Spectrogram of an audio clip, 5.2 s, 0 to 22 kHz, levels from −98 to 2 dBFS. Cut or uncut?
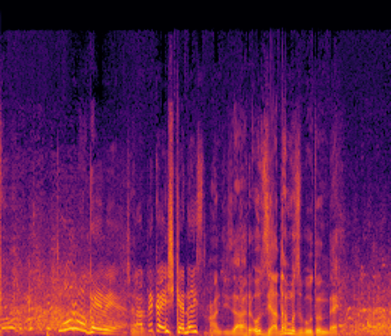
cut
